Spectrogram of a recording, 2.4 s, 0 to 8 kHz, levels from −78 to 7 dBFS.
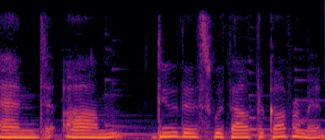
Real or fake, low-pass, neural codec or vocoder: real; 7.2 kHz; none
